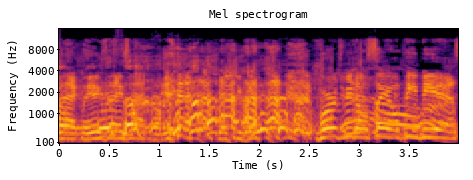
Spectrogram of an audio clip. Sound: crowd laughing

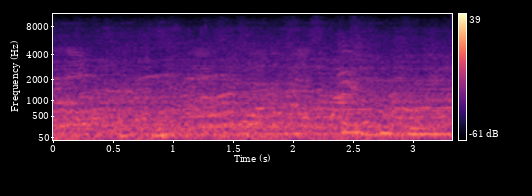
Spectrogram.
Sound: plane sound

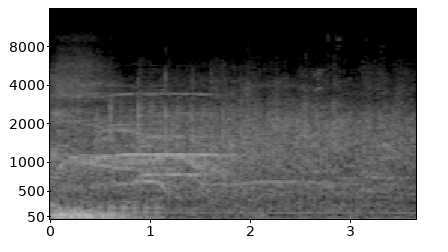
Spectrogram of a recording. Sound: cheers and applause

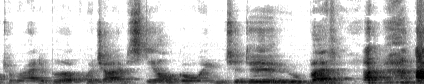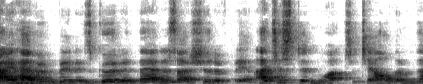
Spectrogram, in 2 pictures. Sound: laughs

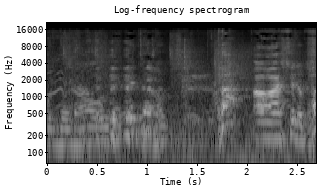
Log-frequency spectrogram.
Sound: laugh

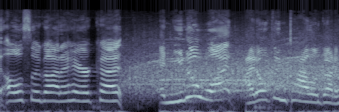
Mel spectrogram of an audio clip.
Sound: cheering sound

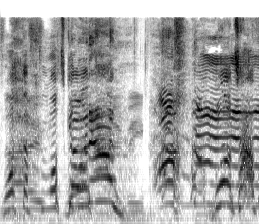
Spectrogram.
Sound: players groan

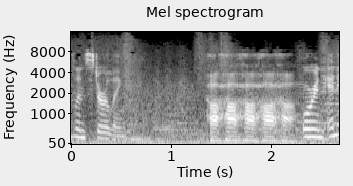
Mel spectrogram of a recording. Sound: mr. sterling chuckles

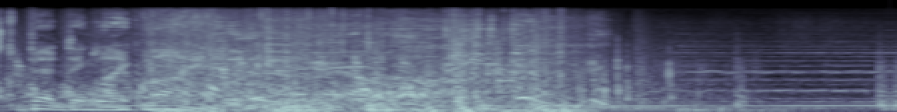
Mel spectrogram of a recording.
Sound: grunting

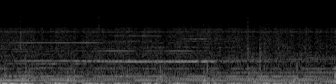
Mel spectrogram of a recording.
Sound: eerie noises

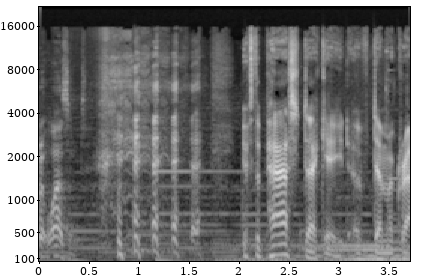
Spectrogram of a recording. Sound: laughs

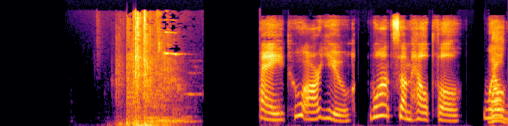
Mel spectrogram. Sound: door Open

